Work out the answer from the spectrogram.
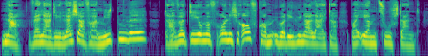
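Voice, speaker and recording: Loud grumbly fat shop guy, reader putting him on, dry close sound. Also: medium pitch, expressive, moderate pace, no echo. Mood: grumbling, blustering. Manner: loud, blustering. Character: gruff fat male shopkeeper, grumbling doubter. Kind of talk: audiobook reading.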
